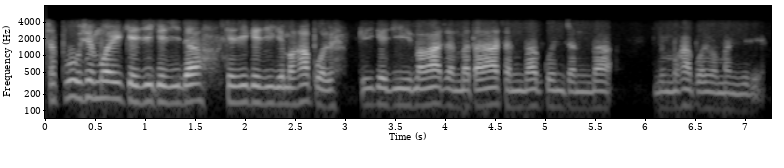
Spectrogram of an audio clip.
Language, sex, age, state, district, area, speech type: Manipuri, male, 18-30, Manipur, Churachandpur, rural, conversation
